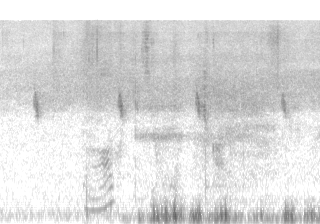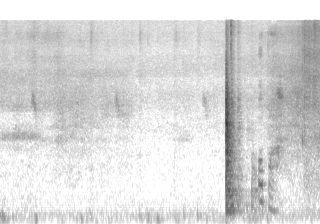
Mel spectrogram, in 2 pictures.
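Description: Soft footsteps on grass, about two a second, approaching, then near the end one sharp, loud slap as the rim of a butterfly net comes down onto a rusty sheet of metal to trap a lizard.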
